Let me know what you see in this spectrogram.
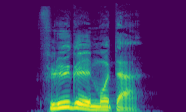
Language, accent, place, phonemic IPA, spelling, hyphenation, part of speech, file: German, Germany, Berlin, /ˈflyːɡl̩ˌmʊtɐ/, Flügelmutter, Flü‧gel‧mut‧ter, noun, De-Flügelmutter.ogg
- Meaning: wing nut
